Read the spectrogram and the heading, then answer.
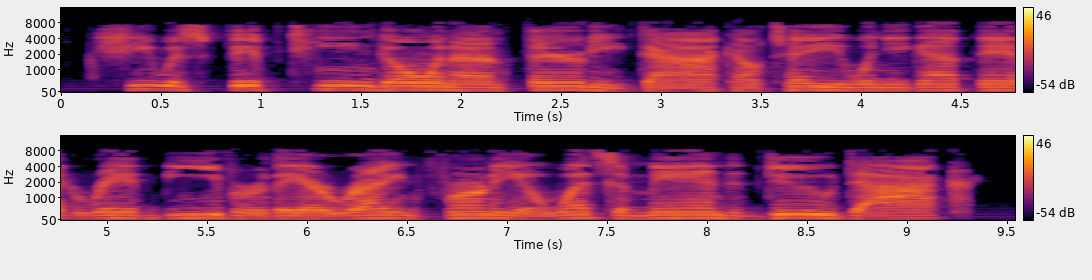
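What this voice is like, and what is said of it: Imitates another person's voice. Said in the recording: “That's my impression ... Jack Nicholson there ... in Cuckoo's Nest”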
